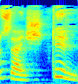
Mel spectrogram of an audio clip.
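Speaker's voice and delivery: calling out. A character interrupts the other's speech, calling out. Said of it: "rief Mathilda".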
